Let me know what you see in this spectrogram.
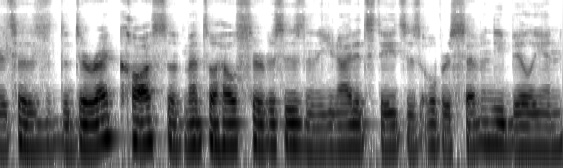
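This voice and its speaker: At a moderate pace, a man talks with medium pitch. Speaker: vlogger. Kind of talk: reading aloud with commentary. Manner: halting.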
